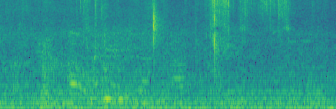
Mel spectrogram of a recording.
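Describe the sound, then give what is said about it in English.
Wet, squishy cutting as a knife detaches the heel tendon at the shank of a leg of meat, with a few sharp, crisp slicing bursts over a steady low background. “So we're gonna first detach the heel tendon, or the Achilles heel on humans.”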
